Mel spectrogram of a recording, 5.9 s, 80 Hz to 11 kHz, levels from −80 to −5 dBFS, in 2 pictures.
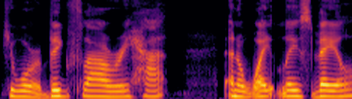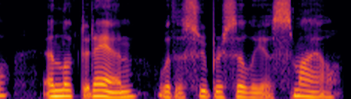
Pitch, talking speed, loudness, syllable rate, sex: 180 Hz, 195 wpm, -21 LUFS, 5.7 syllables/s, female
